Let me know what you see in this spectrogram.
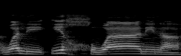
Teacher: The kha is heavy because it's sakina, and this is the fourth level of heaviness.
